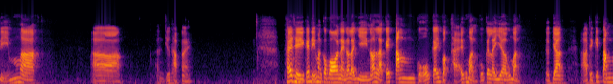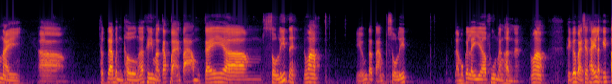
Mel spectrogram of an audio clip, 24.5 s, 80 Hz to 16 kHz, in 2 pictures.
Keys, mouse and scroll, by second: 0.6 scroll, 4.2-4.8 scroll, 5.1 scroll, 14.7 click, 16.0 click, 18.6 ctrl+y, 20.7 Return, 21.8-22.2 scroll, 22.9-23.5 scroll, 23.8-24.2 scroll.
